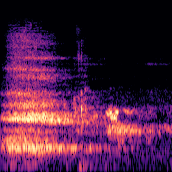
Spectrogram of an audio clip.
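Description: Deep guided breath drawn in through the nose and let out through the mouth during a relaxation exercise: a soft, steady, airy rush lasting about two seconds with a second swell partway through, heard alone.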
